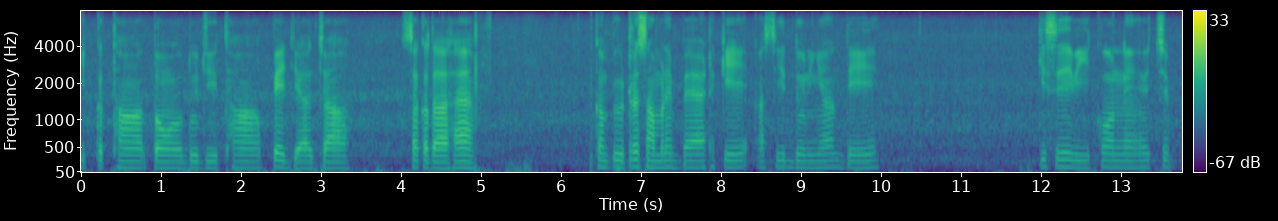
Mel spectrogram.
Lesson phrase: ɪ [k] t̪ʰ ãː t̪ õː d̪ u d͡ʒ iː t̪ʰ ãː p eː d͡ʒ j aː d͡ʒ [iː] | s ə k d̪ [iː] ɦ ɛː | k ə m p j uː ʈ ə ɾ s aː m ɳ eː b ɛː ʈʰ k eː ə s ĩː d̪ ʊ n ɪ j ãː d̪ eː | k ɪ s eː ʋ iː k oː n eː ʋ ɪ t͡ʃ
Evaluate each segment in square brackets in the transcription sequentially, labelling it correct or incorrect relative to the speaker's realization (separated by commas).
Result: correct, incorrect, incorrect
